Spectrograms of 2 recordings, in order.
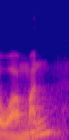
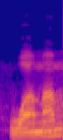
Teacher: nunnya di sini yang bersukun seakan-akan tidak dibaca, tidak lagi dibaca waman, tetapi wamam, dan terjadi dengungan atau sengau di situ sebanyak 2 ketukan, 2 harakat, dibaca wamau, wamam ya. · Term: idgham bi gunnah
